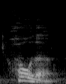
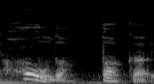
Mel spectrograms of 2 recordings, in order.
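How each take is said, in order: First: Surprised. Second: Loud, slow and high; shocked disbelief. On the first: Real, not acted. Repeats in telling. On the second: Retold or imitated. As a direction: stretch it out in disbelief. Sees limping man far away.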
